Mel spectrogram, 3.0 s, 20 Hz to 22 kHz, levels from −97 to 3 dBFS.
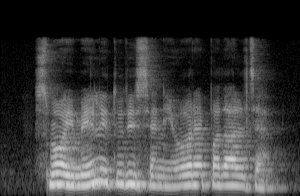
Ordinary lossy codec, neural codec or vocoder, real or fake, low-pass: none; none; real; 10.8 kHz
